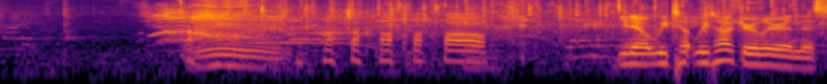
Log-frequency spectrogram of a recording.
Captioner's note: laughing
